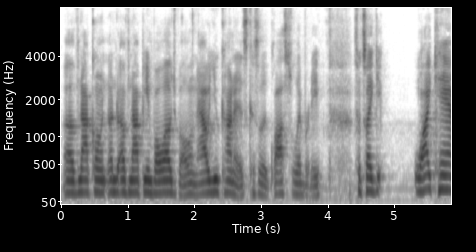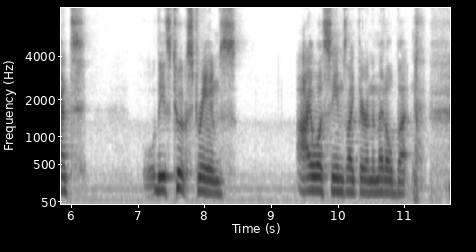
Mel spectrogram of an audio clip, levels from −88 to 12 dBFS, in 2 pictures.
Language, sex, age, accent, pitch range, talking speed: English, male, 30-49, American, 130-150 Hz, 170 wpm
